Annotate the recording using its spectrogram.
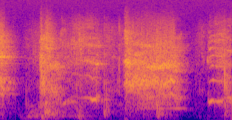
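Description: A young woman's distressed, wordless crying: about three short wailing sobs in quick succession, the last one the longest.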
